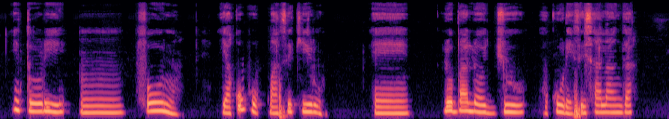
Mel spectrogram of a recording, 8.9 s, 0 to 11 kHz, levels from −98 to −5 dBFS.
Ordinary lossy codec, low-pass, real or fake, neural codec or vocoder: AAC, 48 kbps; 9.9 kHz; real; none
